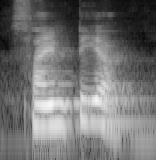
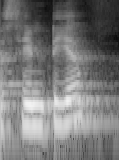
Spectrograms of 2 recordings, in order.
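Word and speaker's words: scientia: भाषा के एक शब्द साइंटिया या सिंटिया, प्रोनाउंसिएशन सिंटिया और साइंटिया दोनों ही बुक्स में लिखे जाते हैं, दोनों ही प्रोनाउंसिएशन किया जाता है इसका, सिंटिया या साइंटिया।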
